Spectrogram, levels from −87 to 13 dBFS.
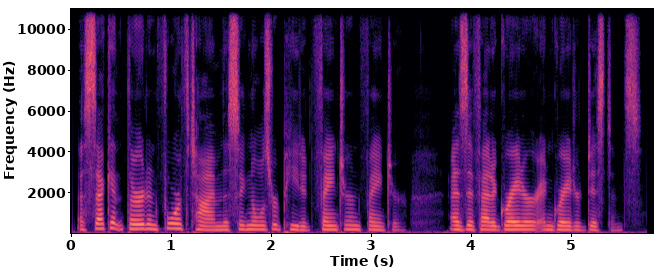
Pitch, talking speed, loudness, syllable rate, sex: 190 Hz, 215 wpm, -19 LUFS, 5.9 syllables/s, female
